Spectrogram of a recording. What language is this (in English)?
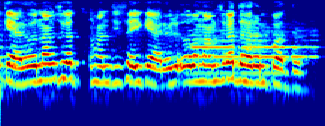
Punjabi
